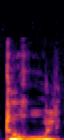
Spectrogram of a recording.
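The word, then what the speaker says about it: Two Roule: Tout Roule est une start-up française qui fonce comme sur des roulettes. Mais attention, tout, ça s'écrit T-W-O comme deux.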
